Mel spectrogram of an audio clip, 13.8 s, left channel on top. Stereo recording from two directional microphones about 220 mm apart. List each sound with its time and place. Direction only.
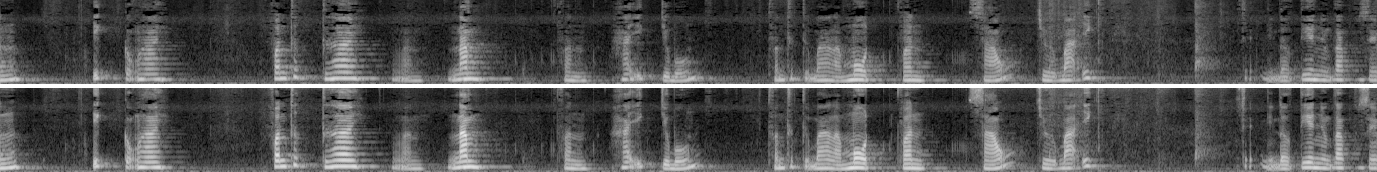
0.9 s speech: 45° right (ahead or behind)
2.7 s speech: 40° right (ahead or behind)
10.3 s speech: 25° right (ahead or behind)
12.4 s speech: 55° right (ahead or behind)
